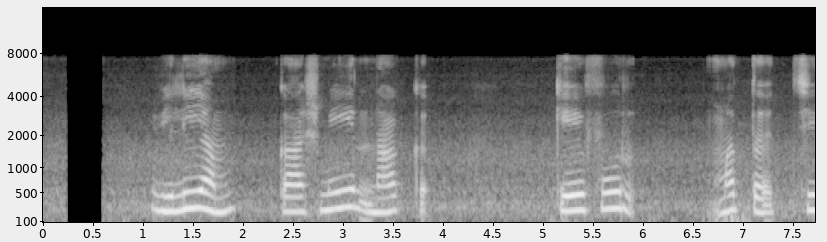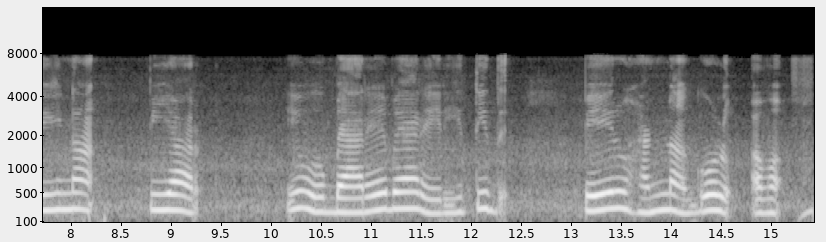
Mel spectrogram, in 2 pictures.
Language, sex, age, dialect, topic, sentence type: Kannada, female, 36-40, Northeastern, agriculture, statement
